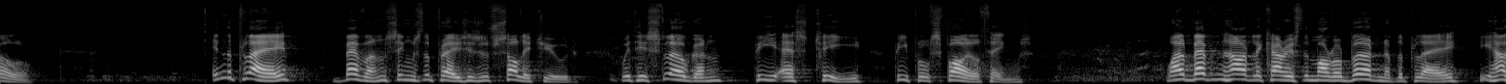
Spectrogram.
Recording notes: This is a recording of a live Platform event from November 2012.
